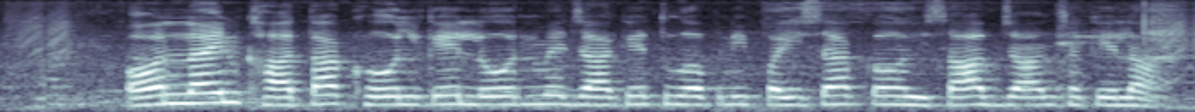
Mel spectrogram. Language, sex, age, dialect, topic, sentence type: Bhojpuri, male, 60-100, Northern, banking, statement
